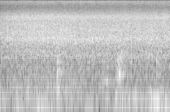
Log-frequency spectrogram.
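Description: Tomatoes sizzling and frying in a pan for baingan bharta, a steady, close hiss of hot oil throughout with faint stirring scrapes, no voices.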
